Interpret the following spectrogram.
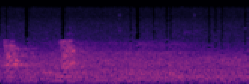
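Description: A dog barking twice, about half a second apart, two short calls over steady background noise.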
